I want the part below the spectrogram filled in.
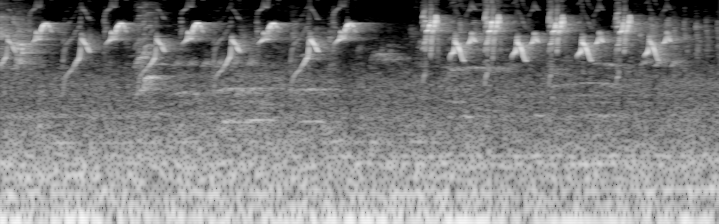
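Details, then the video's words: Cinereous tit, a caged songbird singing constantly, its song used for tutoring other birds: quick repeated down-slurred whistles, then sharper high chirping notes, with low background hum. "Burung Kicau Gelatik Batu Gacor‼️Cocok untuk Masteran"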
